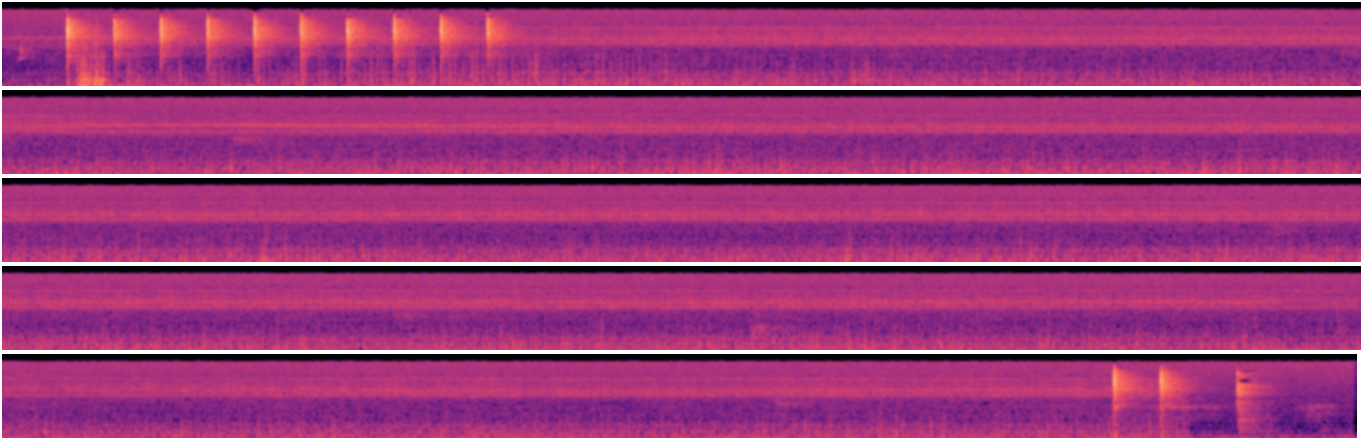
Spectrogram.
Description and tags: I turned on the gas stove and recorded the flames as they flickered.
fire, gas, stove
